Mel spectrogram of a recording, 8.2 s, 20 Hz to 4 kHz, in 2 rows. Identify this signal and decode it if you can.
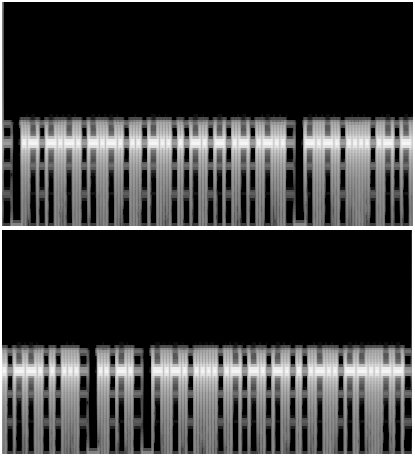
Morse code, heard as a keyed tone, about 40 wpm, 750 Hz. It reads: ACCIDENTAL CHANGES IN CHANNEL,
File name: Morse / 40WPM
